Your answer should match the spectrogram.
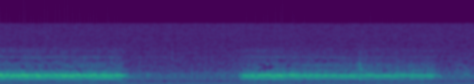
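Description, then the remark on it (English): A house doorbell buzzer sounds twice: one steady, low, droning buzz lasting just over a second, a pause, then a second, longer buzz, over a faint hum. “A few moments after he has entered the house, Dr. Hatch hears the doorbell ring.”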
